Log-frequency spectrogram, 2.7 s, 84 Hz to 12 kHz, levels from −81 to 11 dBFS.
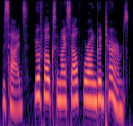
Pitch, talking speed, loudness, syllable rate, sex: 225 Hz, 200 wpm, -16 LUFS, 5.2 syllables/s, female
